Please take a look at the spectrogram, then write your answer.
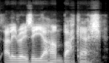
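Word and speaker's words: Alireza Jahanbakhsh: And for future reference, at least for you, Jez, it's Alireza Yahan Bakash. Thank you, Eredivisie Review, for reminding me how to pronounce that name several different times at least.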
